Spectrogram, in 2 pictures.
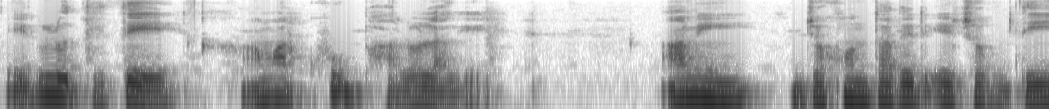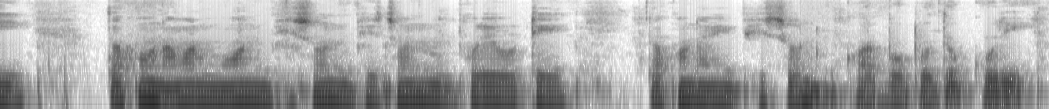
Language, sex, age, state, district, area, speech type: Bengali, female, 60+, West Bengal, North 24 Parganas, rural, spontaneous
